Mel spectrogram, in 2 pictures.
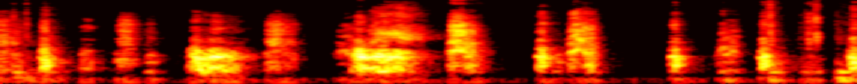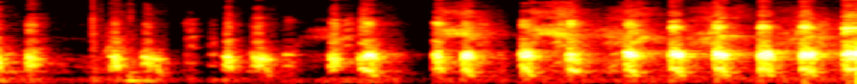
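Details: Hybrid chukar starting with scattered soft clucks and clicks, then building into a quickening, louder series of sharp chuk notes in the last two seconds.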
